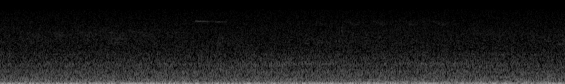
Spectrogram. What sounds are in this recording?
forest ambience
